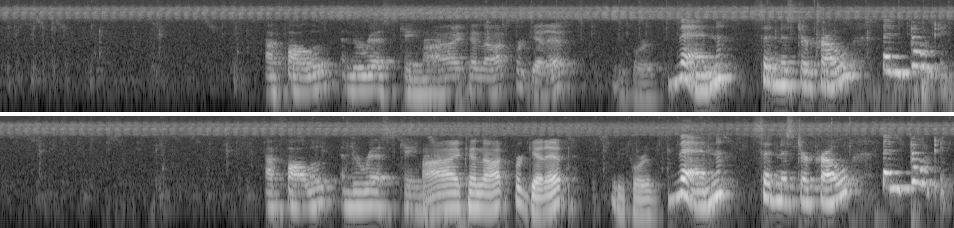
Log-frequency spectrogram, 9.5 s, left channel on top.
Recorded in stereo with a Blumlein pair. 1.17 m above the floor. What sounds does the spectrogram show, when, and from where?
2.7 s a man speaking: 15° right, 3 m
4.2 s a man speaking: 40° right, 0.6 m
6.7 s a woman speaking: 25° right, 3 m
